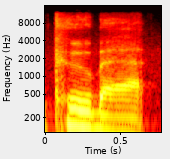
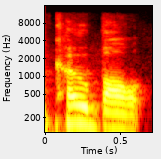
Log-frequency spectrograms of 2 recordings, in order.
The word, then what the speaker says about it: Kubat: talk about orkap I I have to make sure I say his name right I got it wrong on the podcast but yeah call him Kubat too bad I called us calling him Cobalt at first but yeah I know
